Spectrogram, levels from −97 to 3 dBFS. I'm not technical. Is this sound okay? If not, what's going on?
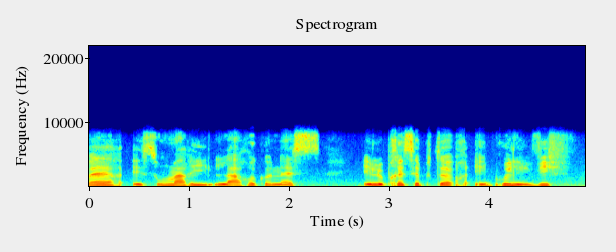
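No. From about 3.59 to 4.36 s there's repeated packet loss (robotic sound). Bits of the call audio went missing six times in quick succession, and the system papered over each gap by stretching the last sound, so it turns choppy.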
